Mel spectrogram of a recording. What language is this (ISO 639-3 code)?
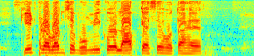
hin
